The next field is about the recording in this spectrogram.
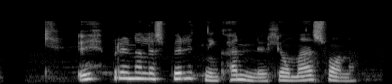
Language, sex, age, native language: Icelandic, female, 20-29, Icelandic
